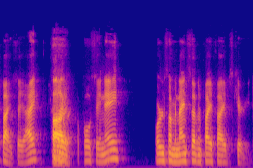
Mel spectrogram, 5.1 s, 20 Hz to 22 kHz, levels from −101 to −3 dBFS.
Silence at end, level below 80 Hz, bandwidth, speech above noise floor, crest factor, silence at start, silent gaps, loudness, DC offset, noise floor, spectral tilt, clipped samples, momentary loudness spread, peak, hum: 0.2 s; -72 dBFS; 12 kHz; 61 dB; 22 dB; 0.05 s; none; -26 LUFS; under 0.1%; -87 dBFS; -5 dB/octave; under 0.1%; 17 LU; -6 dBFS; none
